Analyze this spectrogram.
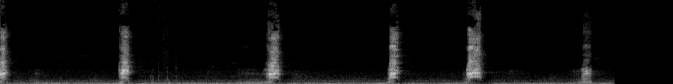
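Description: A puppy gives short, high yips.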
